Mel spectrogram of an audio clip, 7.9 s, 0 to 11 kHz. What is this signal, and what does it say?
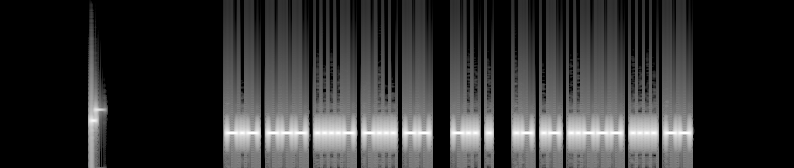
Morse code, heard as a keyed tone, about 36 wpm, 700 Hz. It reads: KO4BM DE AA2HM
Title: USA Callsign DE Callsign - 5 Characters - 35wpm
